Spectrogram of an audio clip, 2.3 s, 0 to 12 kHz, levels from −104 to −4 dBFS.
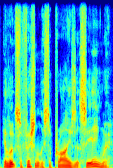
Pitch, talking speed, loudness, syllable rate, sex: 110 Hz, 185 wpm, -18 LUFS, 6.4 syllables/s, male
